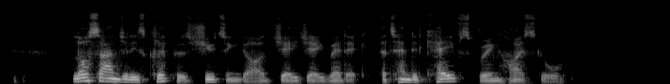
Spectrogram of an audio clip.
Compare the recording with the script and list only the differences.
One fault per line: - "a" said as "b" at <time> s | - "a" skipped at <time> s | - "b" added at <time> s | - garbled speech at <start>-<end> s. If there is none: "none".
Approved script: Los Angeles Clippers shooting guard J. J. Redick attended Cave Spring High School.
none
